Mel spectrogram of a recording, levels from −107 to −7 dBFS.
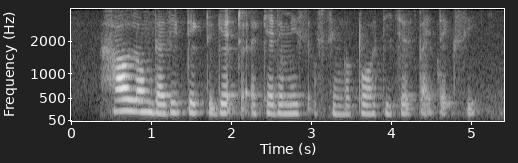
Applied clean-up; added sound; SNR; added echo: neural mask model Resemble Enhance denoiser.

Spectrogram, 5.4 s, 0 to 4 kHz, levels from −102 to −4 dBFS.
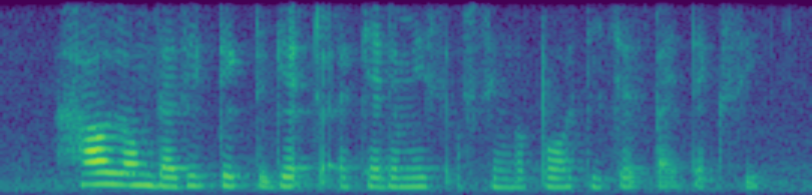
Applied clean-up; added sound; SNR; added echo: none; none; none; none.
